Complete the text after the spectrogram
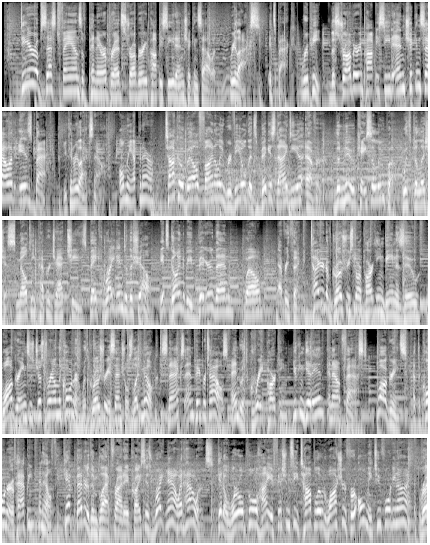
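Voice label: Commercial Retail voice over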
